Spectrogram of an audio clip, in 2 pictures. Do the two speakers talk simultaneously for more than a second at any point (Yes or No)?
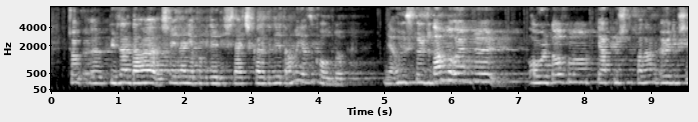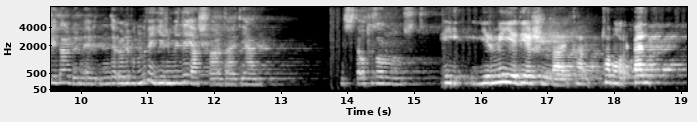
No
